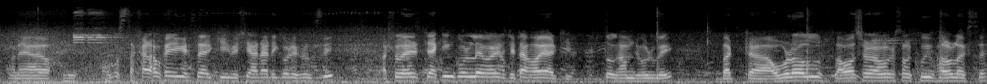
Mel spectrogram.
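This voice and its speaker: A man from Bangladesh narrating a casual travel vlog as he walks outdoors on rural trails, chatting and mixing in English words. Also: on the high side. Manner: chatty, relaxed commentary mixed with English words. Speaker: travel vlogger. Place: outdoors on rural trails, village and tea garden.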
